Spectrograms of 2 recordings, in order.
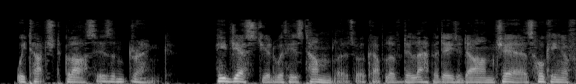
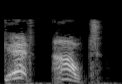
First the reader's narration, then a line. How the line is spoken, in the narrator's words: roared Seeley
